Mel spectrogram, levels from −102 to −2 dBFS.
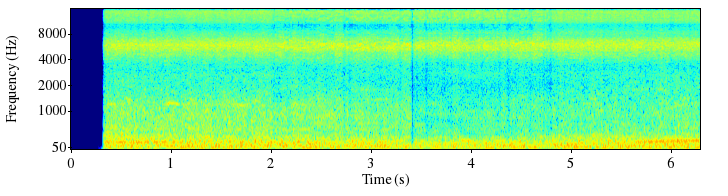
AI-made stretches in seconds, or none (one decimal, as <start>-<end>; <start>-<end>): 2.0-4.8

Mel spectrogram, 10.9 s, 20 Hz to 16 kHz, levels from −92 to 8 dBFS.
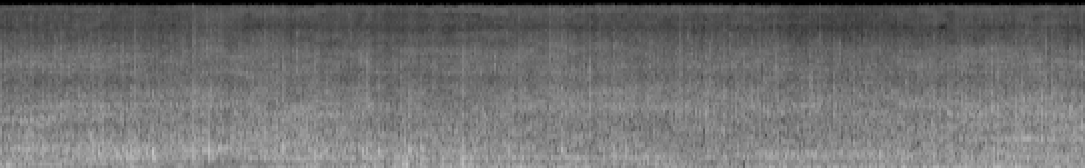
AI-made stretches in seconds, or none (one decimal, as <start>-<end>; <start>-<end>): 1.9-6.7

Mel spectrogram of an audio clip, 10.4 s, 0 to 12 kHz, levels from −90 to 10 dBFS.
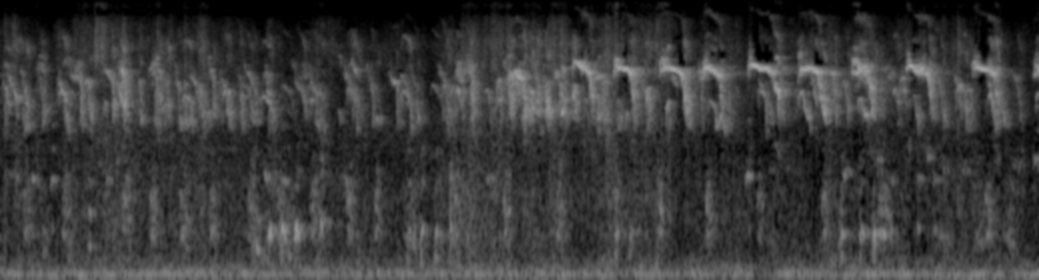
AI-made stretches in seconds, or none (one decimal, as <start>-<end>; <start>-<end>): none

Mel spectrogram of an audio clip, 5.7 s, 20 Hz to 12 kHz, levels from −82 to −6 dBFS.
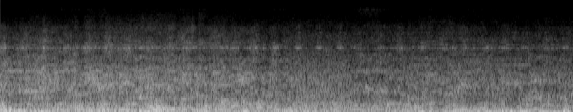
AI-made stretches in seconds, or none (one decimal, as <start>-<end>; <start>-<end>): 0.0-2.9; 3.5-5.7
